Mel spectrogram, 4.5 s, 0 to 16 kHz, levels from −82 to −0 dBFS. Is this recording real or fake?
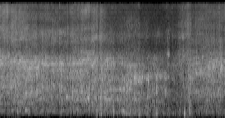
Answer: fake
